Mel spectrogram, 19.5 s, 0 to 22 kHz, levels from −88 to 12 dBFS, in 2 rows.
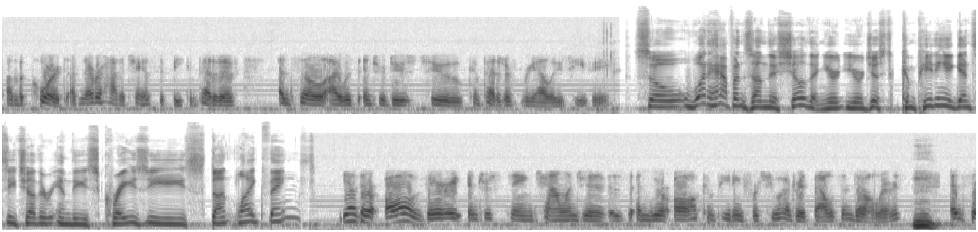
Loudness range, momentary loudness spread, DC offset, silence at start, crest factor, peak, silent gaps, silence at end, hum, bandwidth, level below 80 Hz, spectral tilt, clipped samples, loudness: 3 LU; 9 LU; under 0.1%; 0.05 s; 18 dB; -6 dBFS; none; 0 s; none; 16.5 kHz; -58 dBFS; -5.5 dB/octave; under 0.1%; -25 LUFS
